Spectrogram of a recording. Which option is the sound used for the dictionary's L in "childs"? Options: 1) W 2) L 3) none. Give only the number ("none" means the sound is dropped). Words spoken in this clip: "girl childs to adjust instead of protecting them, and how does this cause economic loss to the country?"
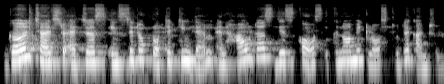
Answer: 3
